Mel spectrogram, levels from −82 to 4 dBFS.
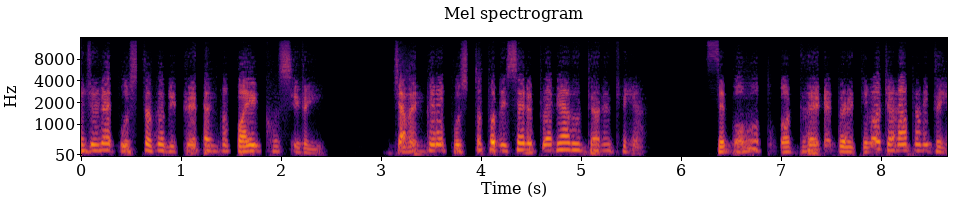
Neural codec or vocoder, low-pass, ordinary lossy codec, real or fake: codec, 44.1 kHz, 0.9 kbps, DAC; 14.4 kHz; none; fake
